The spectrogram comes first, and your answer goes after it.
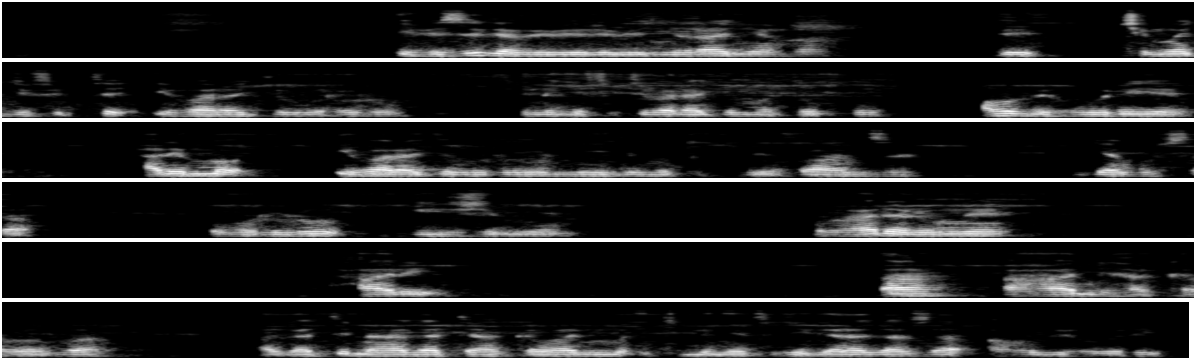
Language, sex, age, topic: Kinyarwanda, male, 25-35, education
